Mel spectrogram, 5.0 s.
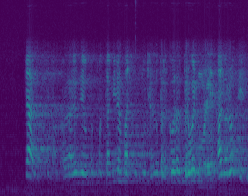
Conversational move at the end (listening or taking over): listening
